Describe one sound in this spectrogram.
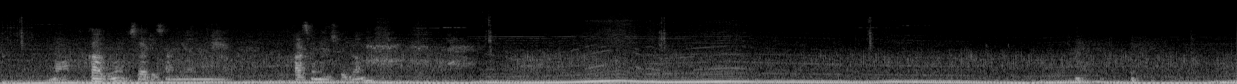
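A car engine revs and changes pitch as the car speeds up and slows down.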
